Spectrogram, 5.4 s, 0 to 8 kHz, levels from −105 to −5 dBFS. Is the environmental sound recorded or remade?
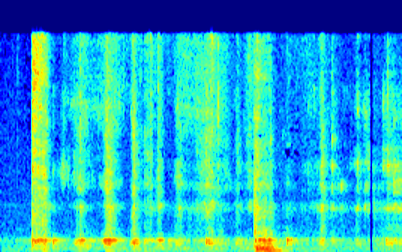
recorded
